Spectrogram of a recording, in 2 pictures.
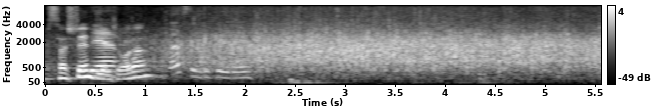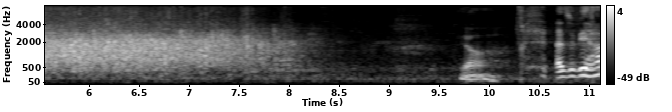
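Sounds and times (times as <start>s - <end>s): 
speech: 0.0s - 2.6s, 9.7s - 11.1s
crowd applauding: 0.0s - 8.6s.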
